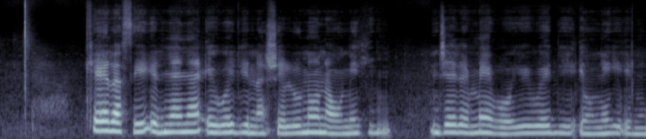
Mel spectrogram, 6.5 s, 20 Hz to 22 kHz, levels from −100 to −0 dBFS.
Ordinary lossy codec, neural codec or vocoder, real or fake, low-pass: none; codec, 44.1 kHz, 3.4 kbps, Pupu-Codec; fake; none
